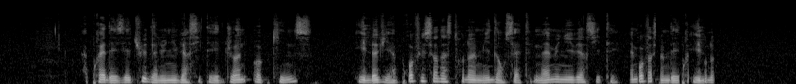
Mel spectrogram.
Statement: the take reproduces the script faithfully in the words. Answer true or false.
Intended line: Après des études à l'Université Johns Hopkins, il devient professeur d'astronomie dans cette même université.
false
